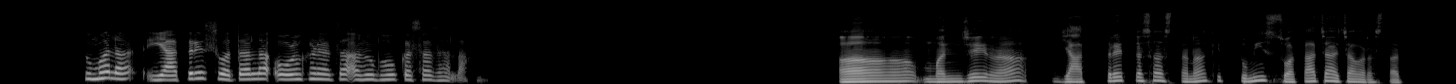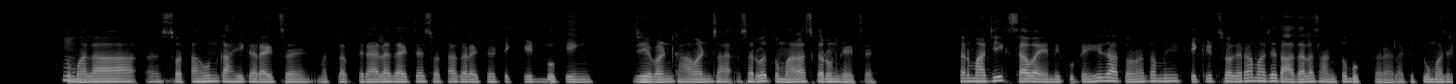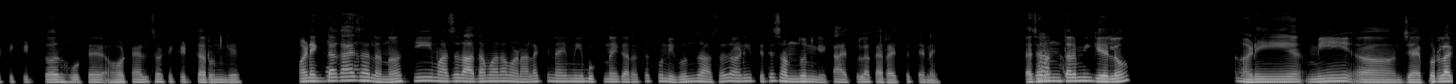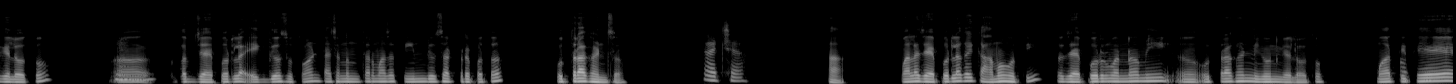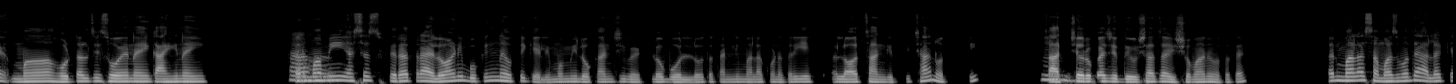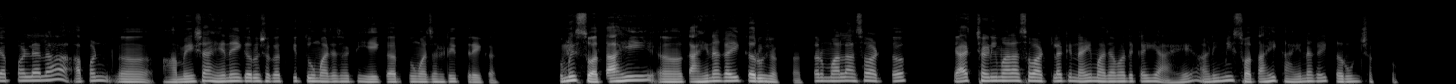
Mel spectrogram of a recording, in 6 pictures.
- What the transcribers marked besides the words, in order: other background noise; tapping
- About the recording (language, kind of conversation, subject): Marathi, podcast, प्रवासात तुम्हाला स्वतःचा नव्याने शोध लागण्याचा अनुभव कसा आला?
- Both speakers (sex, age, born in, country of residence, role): female, 40-44, India, India, host; male, 25-29, India, India, guest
